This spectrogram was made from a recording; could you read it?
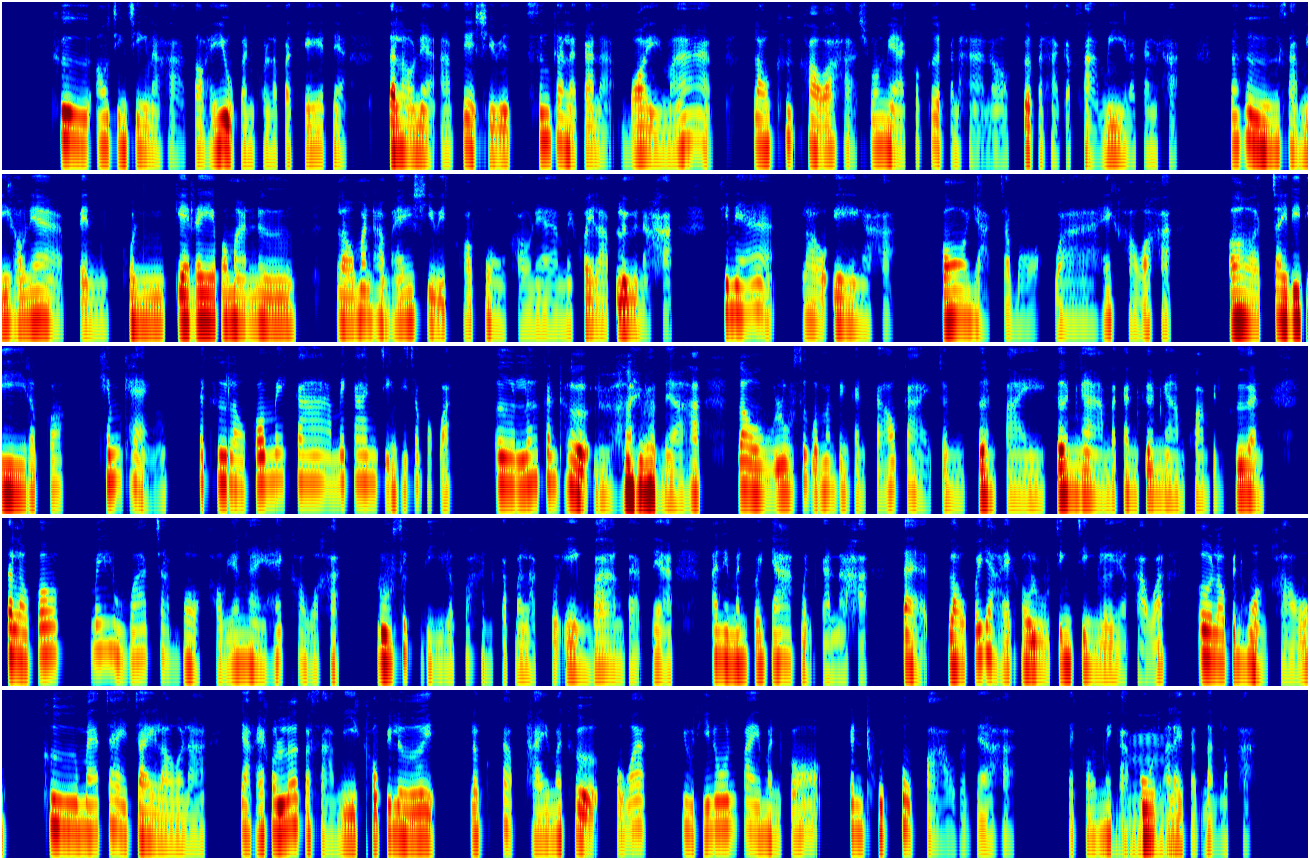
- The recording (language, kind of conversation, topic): Thai, advice, ฉันจะทำอย่างไรเพื่อสร้างมิตรภาพที่ลึกซึ้งในวัยผู้ใหญ่?
- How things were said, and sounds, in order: laughing while speaking: "หรืออะไร"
